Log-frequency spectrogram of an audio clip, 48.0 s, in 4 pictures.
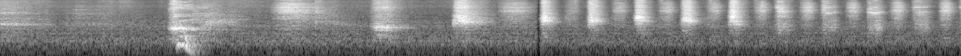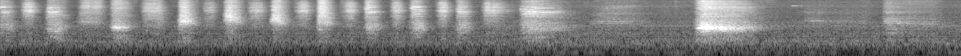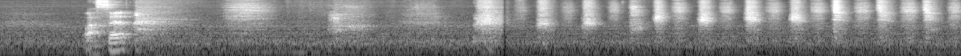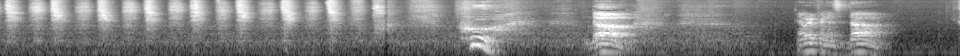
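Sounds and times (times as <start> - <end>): man breathing hard: 0.0 - 25.0, 25.6 - 45.6
man grunting: 2.1 - 2.8, 41.8 - 42.6.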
